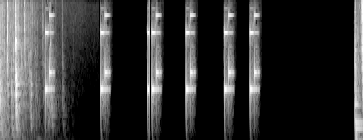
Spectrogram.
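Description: Short bright chimes ring out in quick succession.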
